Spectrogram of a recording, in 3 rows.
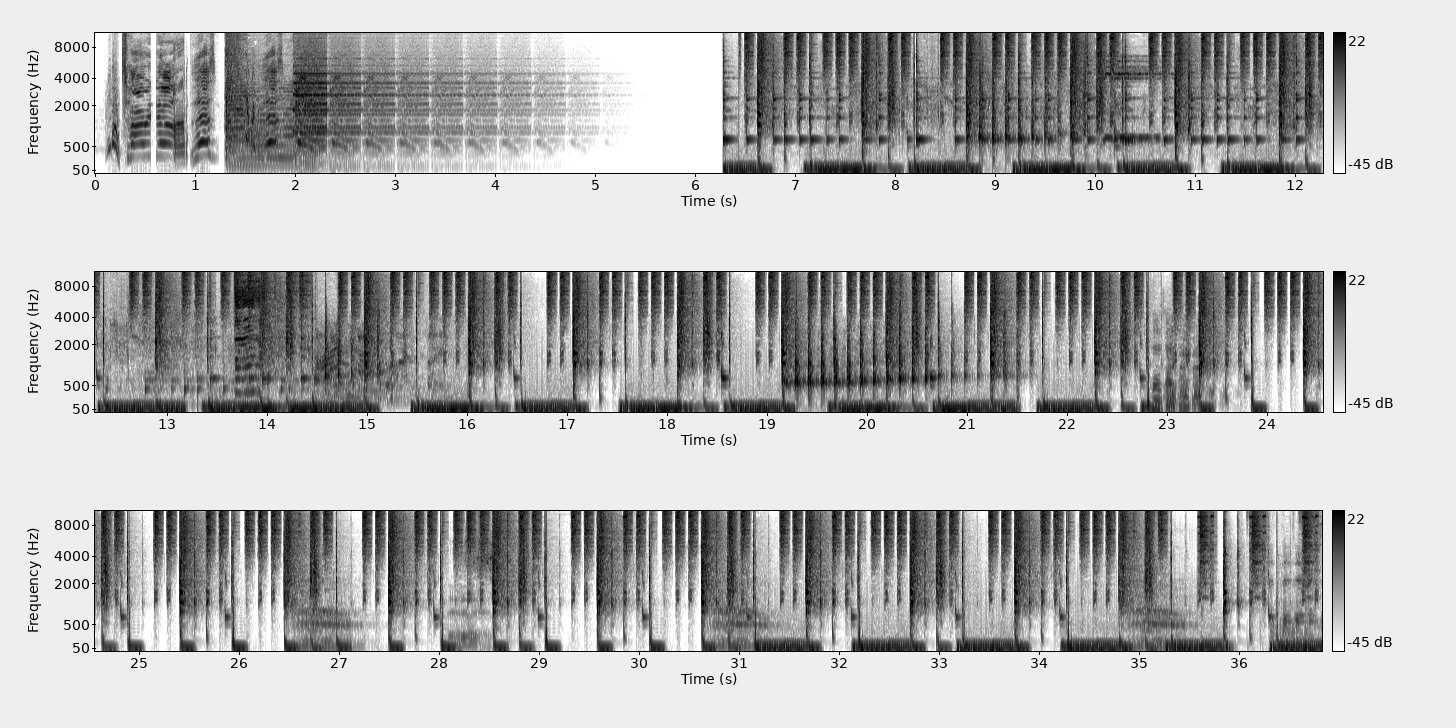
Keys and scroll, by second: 3.6-5.6 typing, 6.0 Return, 7.3 p, 8.8 shift+s, 11.5 shift+Escape, 13.5 shift+space, 16.6 p, 20.2 shift+space, 21.7 shift+s, 23.3 ctrl+space, 24.6 g, 27.2 shift+x, 33.7 shift+x.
